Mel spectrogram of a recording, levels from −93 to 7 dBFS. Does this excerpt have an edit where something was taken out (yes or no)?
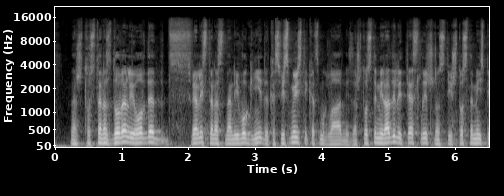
yes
